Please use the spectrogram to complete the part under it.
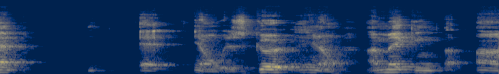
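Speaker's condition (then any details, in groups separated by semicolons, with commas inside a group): Cerebral palsy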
